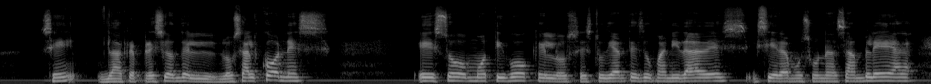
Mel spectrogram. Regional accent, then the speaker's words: Cosamaloapan, Veracruz, Mexico; me tocó estar en Cosamaloapan, Veracruz, de donde yo soy originaria, y allá el movimiento no se dio.

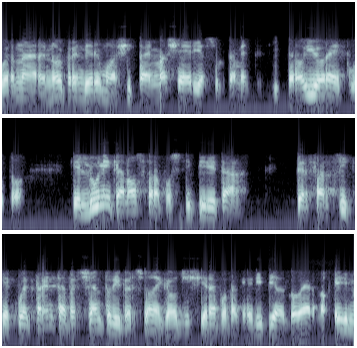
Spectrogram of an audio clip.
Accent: Rome, Lazio, Italy; come voglio da romano vincere Roma

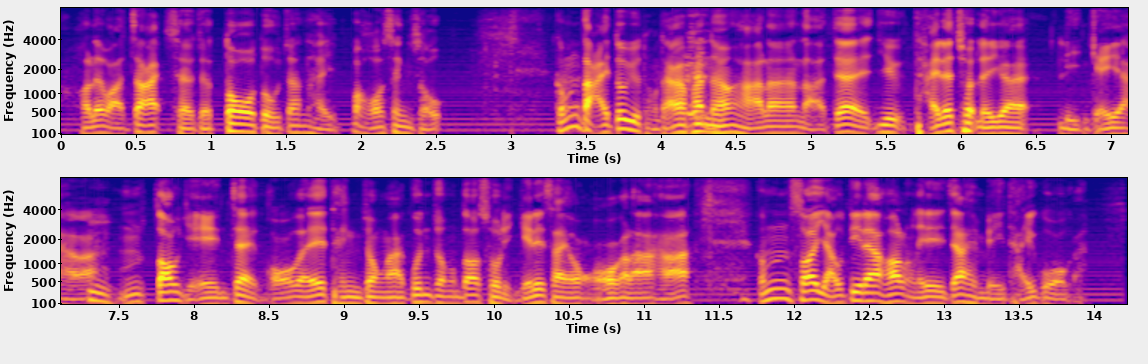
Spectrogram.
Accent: China; 我哋中國人即係就叫差不多先生啊嘛嚇

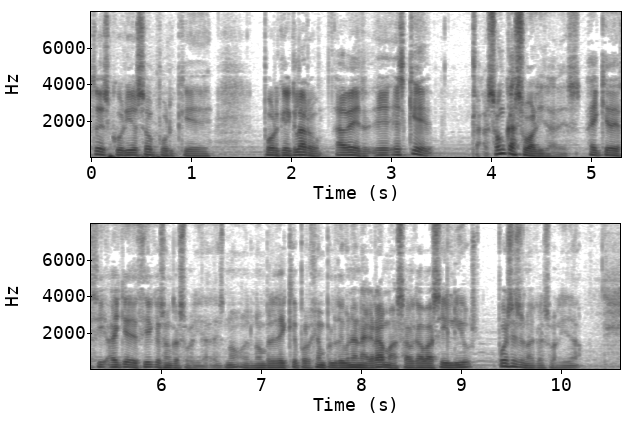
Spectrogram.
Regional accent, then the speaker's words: Catalonia, Spain; Y claro, somos de Barcelona, de la provincia de Barcelona.

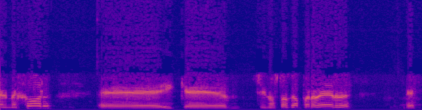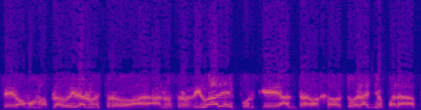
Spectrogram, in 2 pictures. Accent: Argentina; eso siempre como argentino

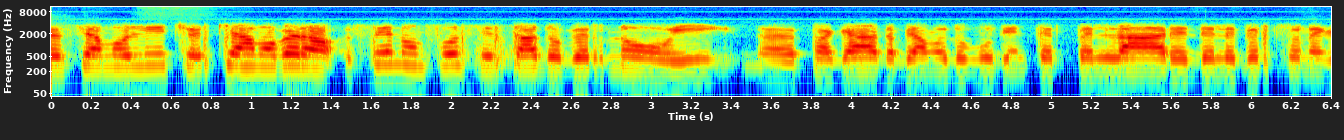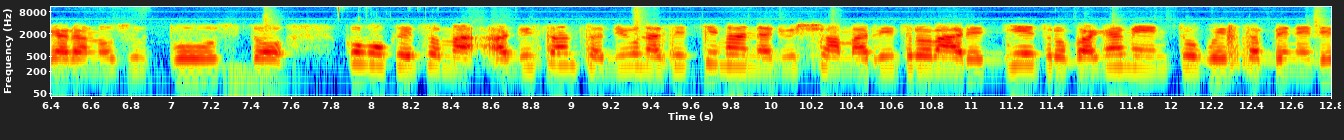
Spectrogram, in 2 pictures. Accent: Rome, Lazio, Italy; Non arriviamo a Roma perché noi siamo di Roma, arriviamo a Pisa.

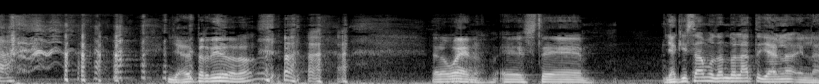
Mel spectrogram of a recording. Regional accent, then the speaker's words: Guadalajara, Jalisco, Mexico; aunque soy de Guadalajara, me gusta mucho Monterrey, me gustaría ir para allá un tiempo. Les agradezco un saludo y un saludo desde acá, desde Guadalajara.

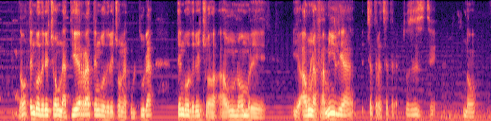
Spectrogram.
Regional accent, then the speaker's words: Mexico; pues las cosas en México no, el hecho de que seamos mexicanos, pues no fue así de todos ya somos mexicanos

